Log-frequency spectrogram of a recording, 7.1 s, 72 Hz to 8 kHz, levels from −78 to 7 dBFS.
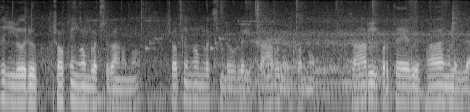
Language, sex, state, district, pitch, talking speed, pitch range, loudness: Malayalam, male, Kerala, Kasaragod, 110 Hz, 110 wpm, 105-115 Hz, -18 LUFS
